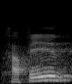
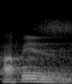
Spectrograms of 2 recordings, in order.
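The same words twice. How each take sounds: First: It ends with a heavy emphatic Arabic consonant. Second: It ends with a plain z sound. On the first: The speaker calls it right. "pakai dha" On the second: The speaker calls it wrong. "kadang dibaca hafiz"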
